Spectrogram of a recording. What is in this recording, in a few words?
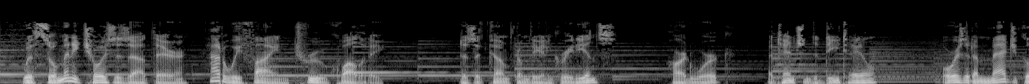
narration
